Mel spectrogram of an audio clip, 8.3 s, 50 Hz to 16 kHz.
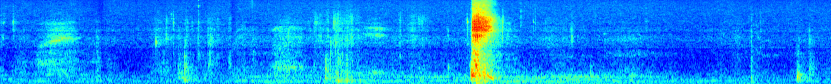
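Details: Sneezing and hiccoughs from a 58-week-old baby girl playing with a teddy bear; sneeze.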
